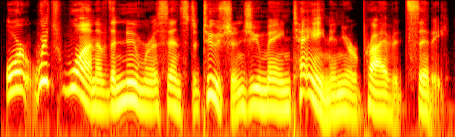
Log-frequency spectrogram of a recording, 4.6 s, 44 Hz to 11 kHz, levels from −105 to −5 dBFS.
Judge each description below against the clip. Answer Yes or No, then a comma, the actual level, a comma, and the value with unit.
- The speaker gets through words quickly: No, average, 170 wpm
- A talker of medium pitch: Yes, medium, 175 Hz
